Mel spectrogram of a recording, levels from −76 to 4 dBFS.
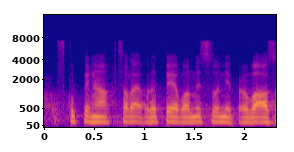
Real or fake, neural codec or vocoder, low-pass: fake; codec, 16 kHz, 0.5 kbps, FunCodec, trained on Chinese and English, 25 frames a second; 7.2 kHz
